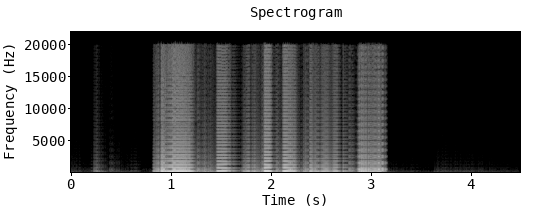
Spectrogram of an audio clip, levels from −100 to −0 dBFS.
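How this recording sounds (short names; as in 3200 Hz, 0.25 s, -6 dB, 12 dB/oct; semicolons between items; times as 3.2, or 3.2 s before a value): tremolo saw down 1.1 Hz, depth 85%; aliases and images of a low sample rate 1000 Hz, jitter 0%; Opus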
